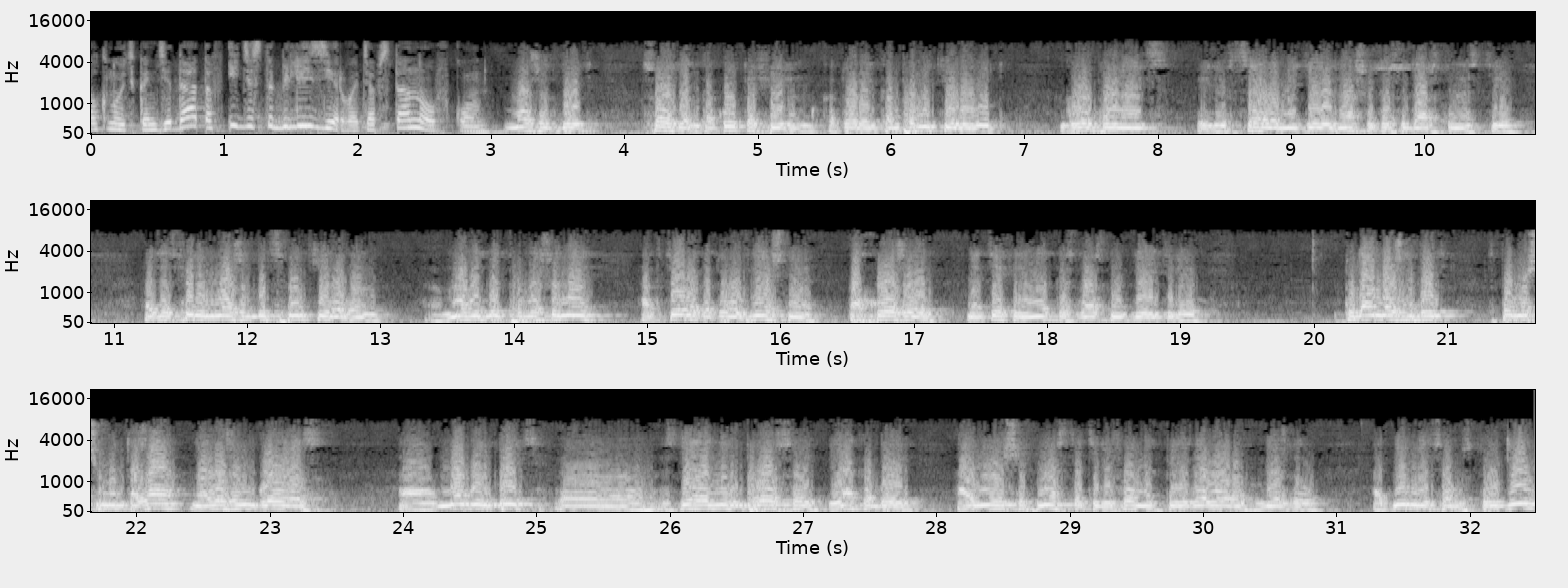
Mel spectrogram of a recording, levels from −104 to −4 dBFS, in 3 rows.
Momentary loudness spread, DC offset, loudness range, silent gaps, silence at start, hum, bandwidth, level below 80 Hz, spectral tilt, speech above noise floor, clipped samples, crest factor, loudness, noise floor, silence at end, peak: 7 LU; under 0.1%; 2 LU; none; 0 s; none; 8.2 kHz; -36 dBFS; -7.5 dB/octave; 22 dB; under 0.1%; 10 dB; -16 LUFS; -37 dBFS; 0 s; -4 dBFS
